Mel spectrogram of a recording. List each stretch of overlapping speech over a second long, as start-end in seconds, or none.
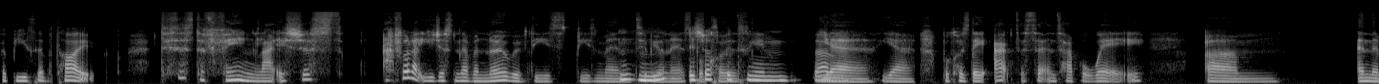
6.2-7.5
